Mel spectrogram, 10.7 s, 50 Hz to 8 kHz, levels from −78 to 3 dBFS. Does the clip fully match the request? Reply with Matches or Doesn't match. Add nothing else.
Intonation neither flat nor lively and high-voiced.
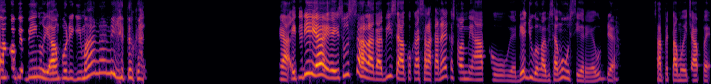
Doesn't match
